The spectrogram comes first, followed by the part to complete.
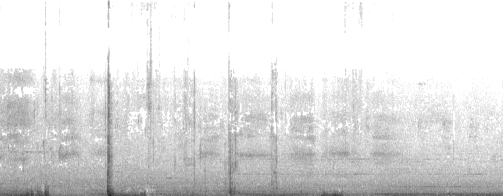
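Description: Car doors on a Tesla Model Y: a rear door shut with one loud thud about two seconds in, then a lighter click a couple of seconds later as the front door is unlatched. Low rumbling noise comes and goes around the doors.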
